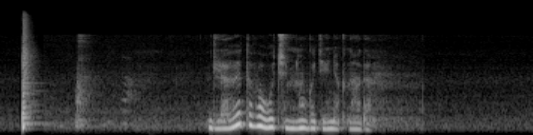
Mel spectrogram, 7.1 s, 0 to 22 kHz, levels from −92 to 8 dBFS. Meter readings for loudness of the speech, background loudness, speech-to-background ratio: −23.5 LKFS, −26.0 LKFS, 2.5 dB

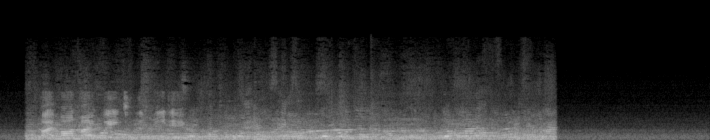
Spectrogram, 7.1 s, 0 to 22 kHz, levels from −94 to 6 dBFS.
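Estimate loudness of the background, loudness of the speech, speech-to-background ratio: −27.5 LKFS, −27.5 LKFS, 0.0 dB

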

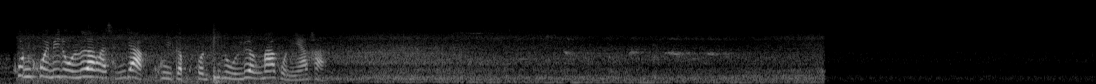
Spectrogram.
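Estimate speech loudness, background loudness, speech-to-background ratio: −24.0 LKFS, −43.0 LKFS, 19.0 dB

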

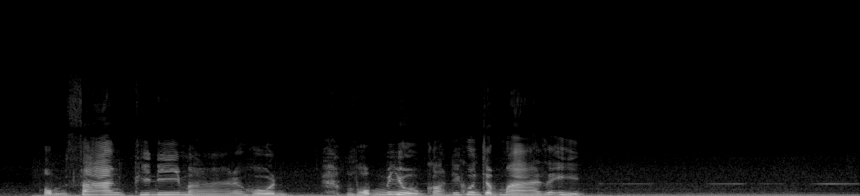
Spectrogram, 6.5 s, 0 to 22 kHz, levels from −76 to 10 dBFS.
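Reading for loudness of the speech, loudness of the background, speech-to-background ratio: −23.0 LKFS, −38.5 LKFS, 15.5 dB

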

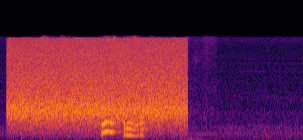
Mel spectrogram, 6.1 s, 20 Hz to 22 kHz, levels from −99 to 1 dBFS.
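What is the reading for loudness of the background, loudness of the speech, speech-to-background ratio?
−23.0 LKFS, −25.0 LKFS, −2.0 dB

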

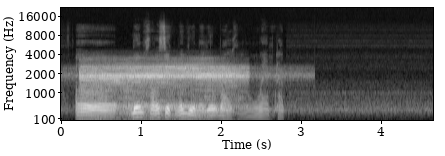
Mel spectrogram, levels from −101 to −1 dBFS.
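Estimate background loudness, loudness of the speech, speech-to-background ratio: −22.5 LKFS, −25.5 LKFS, −3.0 dB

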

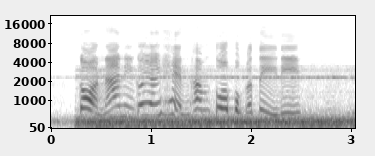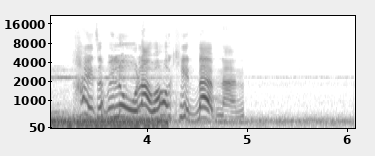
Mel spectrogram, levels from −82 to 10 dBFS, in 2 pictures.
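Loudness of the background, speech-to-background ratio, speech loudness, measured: −28.5 LKFS, −3.0 dB, −31.5 LKFS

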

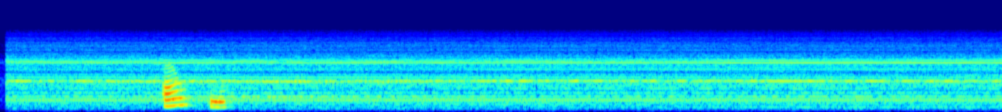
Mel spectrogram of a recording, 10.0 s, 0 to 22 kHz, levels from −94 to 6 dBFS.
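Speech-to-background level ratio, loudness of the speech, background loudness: 13.5 dB, −23.5 LKFS, −37.0 LKFS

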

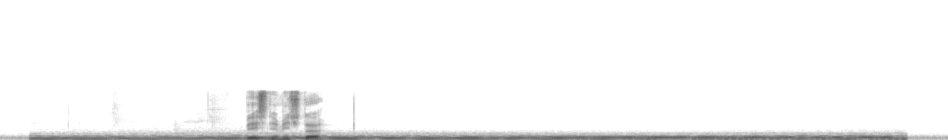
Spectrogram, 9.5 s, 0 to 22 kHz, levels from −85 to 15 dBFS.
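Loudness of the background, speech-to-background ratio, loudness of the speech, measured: −30.5 LKFS, 8.0 dB, −22.5 LKFS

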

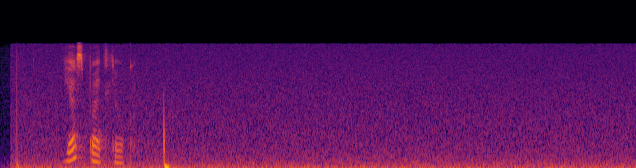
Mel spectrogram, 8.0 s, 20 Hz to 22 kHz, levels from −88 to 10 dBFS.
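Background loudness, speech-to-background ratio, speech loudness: −37.5 LKFS, 15.5 dB, −22.0 LKFS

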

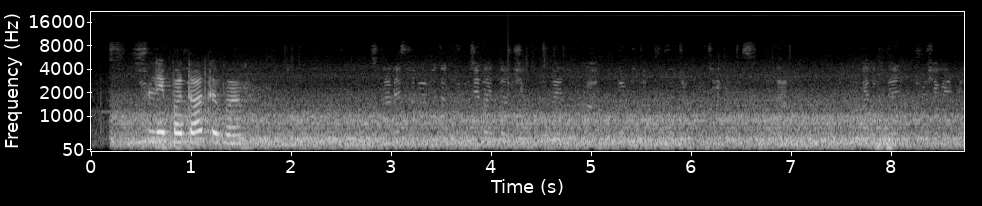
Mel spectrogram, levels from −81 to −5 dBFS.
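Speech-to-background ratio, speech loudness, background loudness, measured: 7.5 dB, −20.0 LKFS, −27.5 LKFS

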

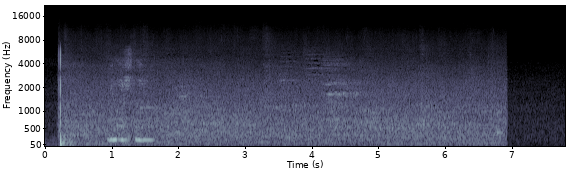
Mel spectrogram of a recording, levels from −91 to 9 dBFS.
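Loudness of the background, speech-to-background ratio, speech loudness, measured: −37.0 LKFS, 7.0 dB, −30.0 LKFS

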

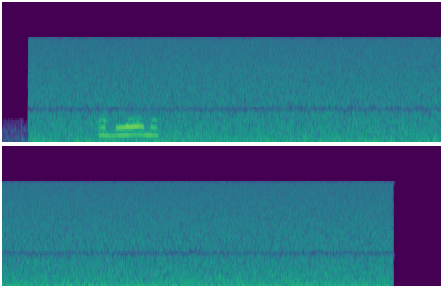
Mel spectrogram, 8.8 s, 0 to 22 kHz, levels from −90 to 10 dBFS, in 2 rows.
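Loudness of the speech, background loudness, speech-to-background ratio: −20.5 LKFS, −29.0 LKFS, 8.5 dB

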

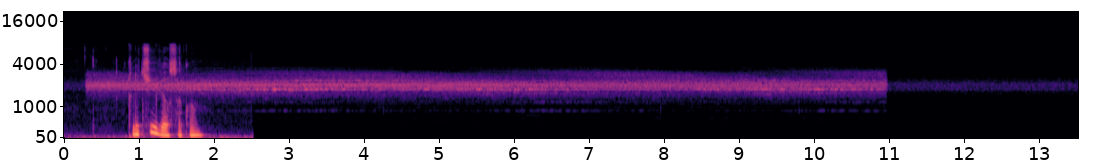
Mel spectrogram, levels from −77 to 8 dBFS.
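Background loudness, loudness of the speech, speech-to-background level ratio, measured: −31.0 LKFS, −17.5 LKFS, 13.5 dB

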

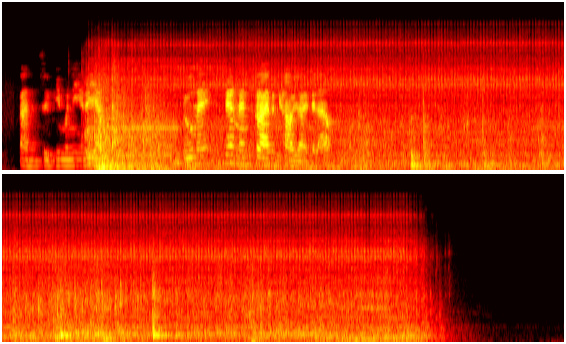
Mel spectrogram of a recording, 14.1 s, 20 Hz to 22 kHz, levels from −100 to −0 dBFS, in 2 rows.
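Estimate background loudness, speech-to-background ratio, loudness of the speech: −35.5 LKFS, 10.0 dB, −25.5 LKFS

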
